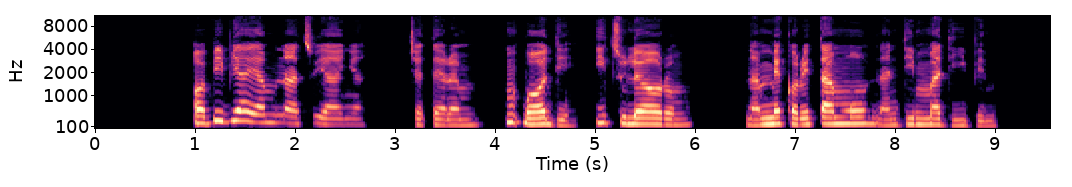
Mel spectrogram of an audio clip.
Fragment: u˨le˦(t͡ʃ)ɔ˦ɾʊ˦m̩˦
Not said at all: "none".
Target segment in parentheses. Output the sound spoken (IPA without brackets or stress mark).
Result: none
